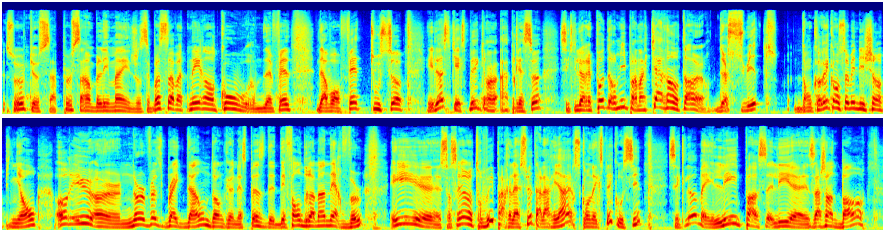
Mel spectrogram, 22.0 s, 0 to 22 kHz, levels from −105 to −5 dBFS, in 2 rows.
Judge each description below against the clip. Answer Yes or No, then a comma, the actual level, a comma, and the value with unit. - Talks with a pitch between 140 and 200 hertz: Yes, medium, 185 Hz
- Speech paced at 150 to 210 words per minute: No, fast, 220 wpm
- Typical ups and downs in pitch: No, wide, 6.9 semitones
